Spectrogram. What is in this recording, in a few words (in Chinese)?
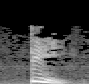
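"地", Mandarin Chinese; hsk; chinese-flashcards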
